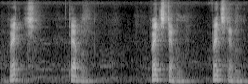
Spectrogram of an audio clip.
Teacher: You don't need to pronounce the e sound after the letter G. It should be silent.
